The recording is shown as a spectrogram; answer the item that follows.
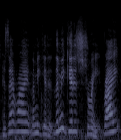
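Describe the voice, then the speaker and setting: A woman from Belize hosting a live talk show, chatty and quick to laugh. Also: high voice, a bit bright, slight background noise. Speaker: host. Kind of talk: casual chat.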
